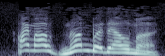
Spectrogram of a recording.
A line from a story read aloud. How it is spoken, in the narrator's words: he cried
